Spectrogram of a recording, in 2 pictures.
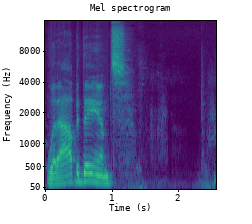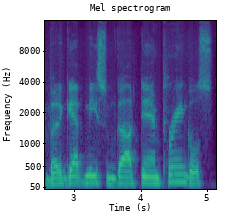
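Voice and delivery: put-on slow, drawn-out Southern accent; a light, slow Texan accent. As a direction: put on a lazy Southern drawl. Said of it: "They make you talk more Southern".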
